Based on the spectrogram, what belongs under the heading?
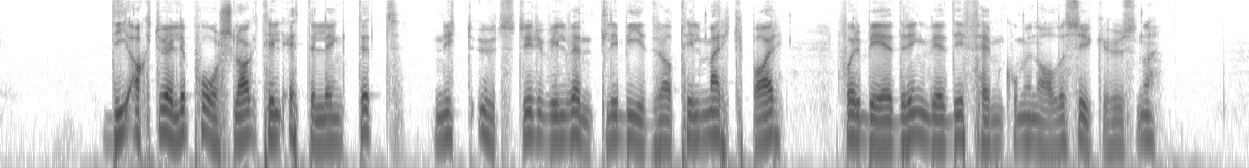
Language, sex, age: Norwegian, male, 57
